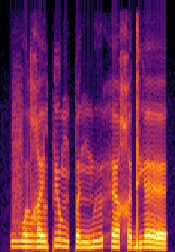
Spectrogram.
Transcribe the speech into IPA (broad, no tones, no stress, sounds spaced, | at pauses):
v o l ʁ e l pʲ ɔ ŋ p ɛ ŋ m ɨ h ɛ χ e d j ɛ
